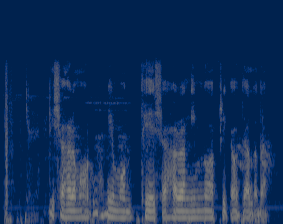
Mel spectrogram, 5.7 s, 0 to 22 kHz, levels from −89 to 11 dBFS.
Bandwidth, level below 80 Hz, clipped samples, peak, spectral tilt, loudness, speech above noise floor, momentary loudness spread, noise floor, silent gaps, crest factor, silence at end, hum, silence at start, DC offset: 7.4 kHz; -62 dBFS; under 0.1%; -16 dBFS; -6 dB/octave; -40 LUFS; 22 dB; 13 LU; -61 dBFS; none; 24 dB; 0.3 s; none; 0.1 s; under 0.1%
